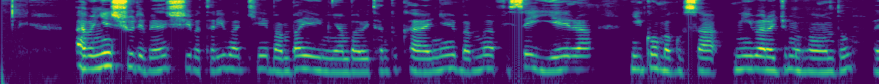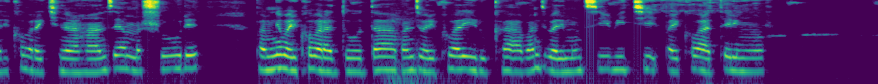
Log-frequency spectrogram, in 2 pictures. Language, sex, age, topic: Rundi, female, 18-24, education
